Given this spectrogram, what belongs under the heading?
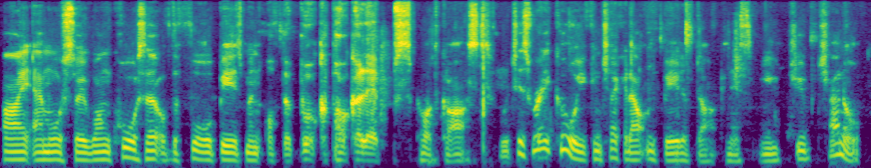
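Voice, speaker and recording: A man's voice: on the low side, expressive, moderate pace, hardly any pauses, husky. A man hosting an online panel as game master, introducing it in a casual style.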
